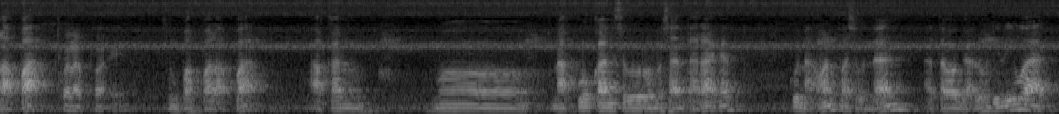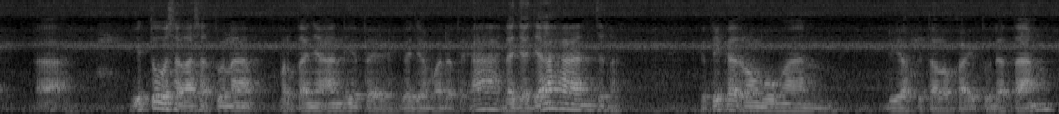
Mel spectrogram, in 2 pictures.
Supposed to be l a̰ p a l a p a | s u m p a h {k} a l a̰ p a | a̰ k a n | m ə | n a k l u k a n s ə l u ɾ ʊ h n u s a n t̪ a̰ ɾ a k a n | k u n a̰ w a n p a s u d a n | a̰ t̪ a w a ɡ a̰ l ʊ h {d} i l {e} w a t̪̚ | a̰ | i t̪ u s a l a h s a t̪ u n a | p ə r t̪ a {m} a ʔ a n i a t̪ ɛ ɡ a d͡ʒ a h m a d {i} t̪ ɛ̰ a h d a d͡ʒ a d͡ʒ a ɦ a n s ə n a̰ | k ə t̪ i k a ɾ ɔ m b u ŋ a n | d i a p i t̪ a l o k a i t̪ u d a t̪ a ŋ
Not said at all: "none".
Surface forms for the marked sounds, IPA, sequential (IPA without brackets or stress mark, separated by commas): p, d, i, ɲ, a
